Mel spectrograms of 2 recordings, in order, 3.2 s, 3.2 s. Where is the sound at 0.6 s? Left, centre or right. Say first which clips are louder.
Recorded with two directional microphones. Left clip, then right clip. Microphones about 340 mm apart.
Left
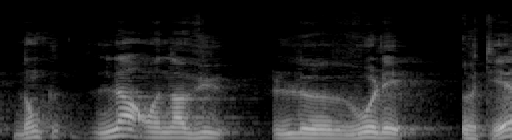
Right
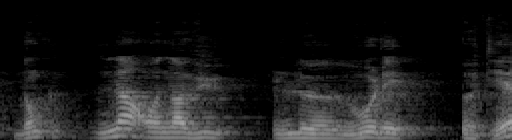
Left 6 dB; left.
